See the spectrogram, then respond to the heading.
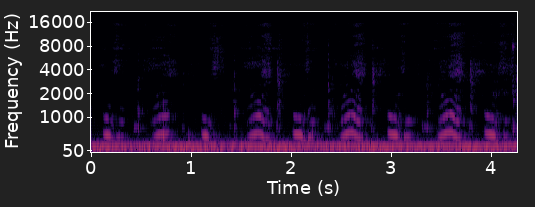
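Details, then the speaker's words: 2000 Toyota Camry, steering column squeak when the wheel is turned: rapid, whiny cat-like squeaks about twice a second over a low engine hum; fixed by spraying WD-40 lubricant. "So you can hear that sound when we turn the steering wheel. We think it sounds kind of like a cat."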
